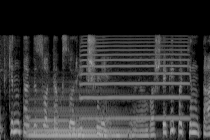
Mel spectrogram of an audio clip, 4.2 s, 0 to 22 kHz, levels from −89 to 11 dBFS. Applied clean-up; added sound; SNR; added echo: none; Bowed string instrument + Trumpet; 0 dB; none.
